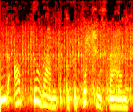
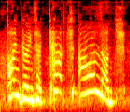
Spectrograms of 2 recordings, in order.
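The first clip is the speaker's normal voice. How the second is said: put-on much higher little boy's voice, eager; 13 semitones higher than usual. A narrator's reading. Little brother boasting about catching lunch, high and eager. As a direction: pipe up like an excited small boy. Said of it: "he said".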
